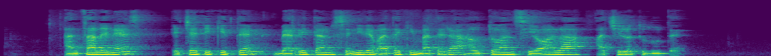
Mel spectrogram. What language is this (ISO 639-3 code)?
eus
